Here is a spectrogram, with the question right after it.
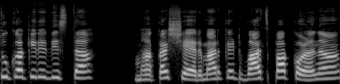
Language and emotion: Goan Konkani, angry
